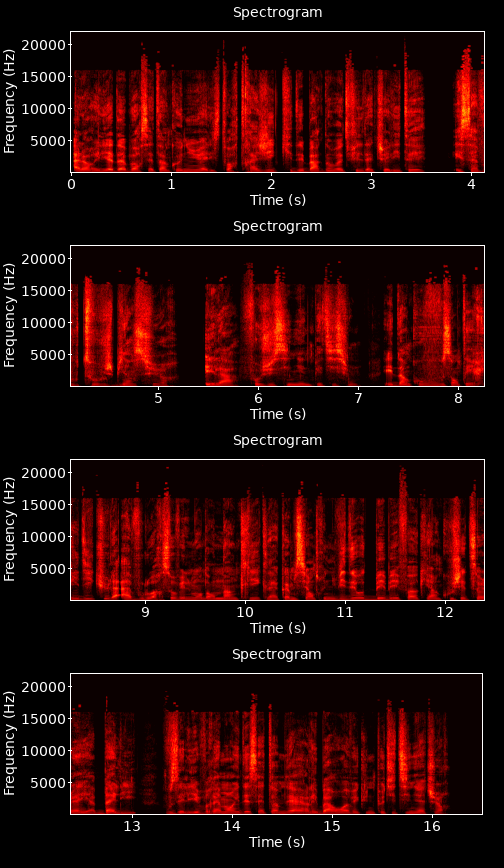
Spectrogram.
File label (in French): Spot radio; 10 jours pour signer 2022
